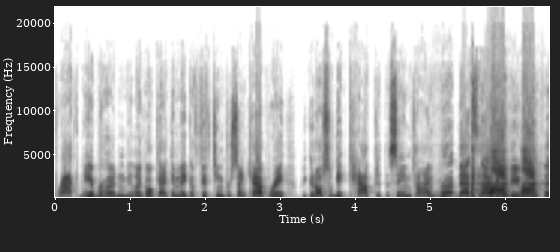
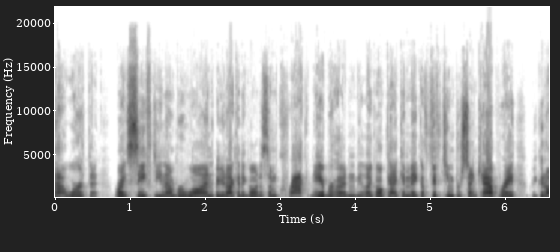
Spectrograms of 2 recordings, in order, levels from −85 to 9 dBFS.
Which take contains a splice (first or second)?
second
